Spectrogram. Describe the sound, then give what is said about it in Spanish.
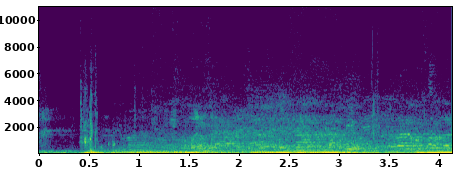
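A short knock-like thump as a booth door is opened, then a steady wash of crowd noise from the busy event hall outside the booth: many overlapping voices and a low rumble, fairly loud and continuous. “Y ahora para que veáis el resultado vamos a salir, voy a abrir la puerta y vais a escuchar lo que se escucha, a ver si lo pilla la grabadora.”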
